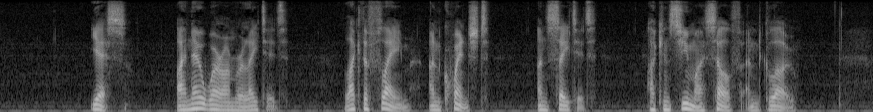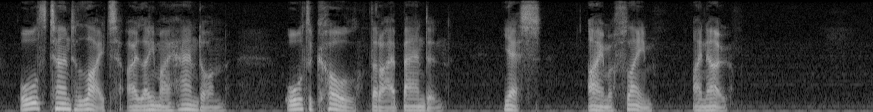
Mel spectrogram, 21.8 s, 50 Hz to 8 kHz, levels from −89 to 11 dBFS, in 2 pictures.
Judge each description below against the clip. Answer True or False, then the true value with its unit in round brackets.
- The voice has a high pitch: False (105 Hz)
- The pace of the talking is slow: True (105 wpm)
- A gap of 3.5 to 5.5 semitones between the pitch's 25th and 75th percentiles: True (4.4 semitones)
